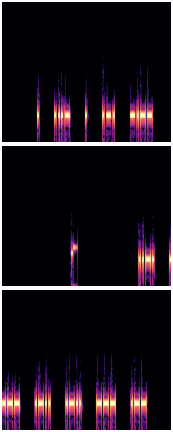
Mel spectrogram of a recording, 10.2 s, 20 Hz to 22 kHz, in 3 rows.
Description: Morse code, heard as a keyed tone, about 36 wpm, spaced as for 20 wpm, 700 Hz. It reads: EVERY FOLLOW
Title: 3x Character Spacing - Top 200 Words - 35wpm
